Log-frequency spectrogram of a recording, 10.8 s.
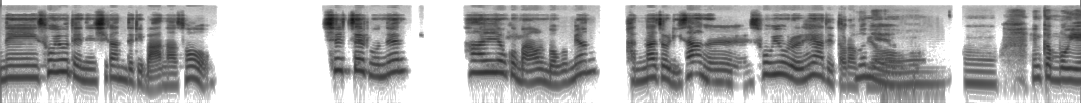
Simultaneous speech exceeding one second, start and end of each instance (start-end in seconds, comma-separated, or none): none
